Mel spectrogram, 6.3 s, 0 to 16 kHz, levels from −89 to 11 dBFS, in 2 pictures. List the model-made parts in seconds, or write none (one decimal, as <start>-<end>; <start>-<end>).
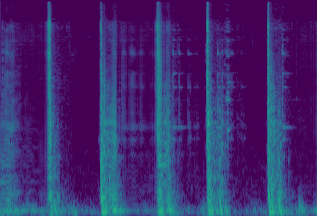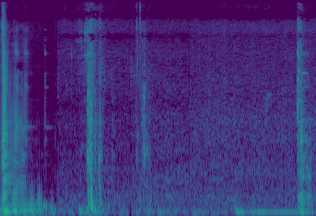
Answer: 0.0-0.5; 1.1-1.7; 3.0-3.6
